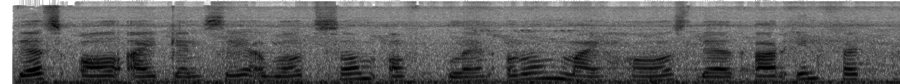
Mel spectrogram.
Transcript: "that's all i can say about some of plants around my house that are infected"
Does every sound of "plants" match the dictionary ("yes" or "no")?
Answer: no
